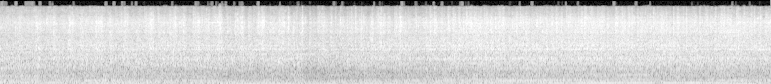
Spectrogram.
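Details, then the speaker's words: Manual gearbox running with worn or slightly stripped gear teeth: constant low drone with a steady hum that never changes rhythm, unlike the periodic knock of a locally damaged gear. "en dado caso que los dientes estén barridos o tengan un pequeño desgaste todos el sonido que se presentará será un sonido constante un sonido parecido a este"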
